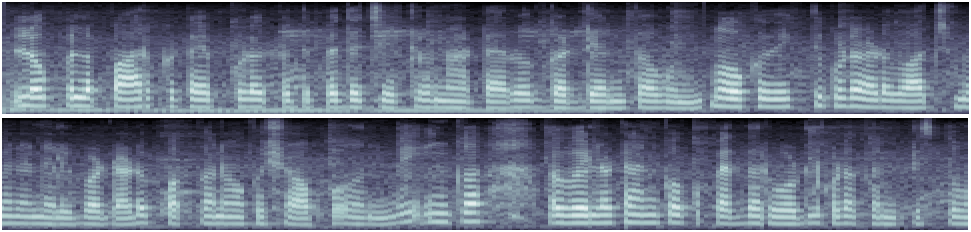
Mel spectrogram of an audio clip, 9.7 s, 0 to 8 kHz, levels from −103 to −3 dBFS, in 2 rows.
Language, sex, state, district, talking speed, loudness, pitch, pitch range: Telugu, female, Andhra Pradesh, Krishna, 160 wpm, -20 LUFS, 190 Hz, 180-205 Hz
